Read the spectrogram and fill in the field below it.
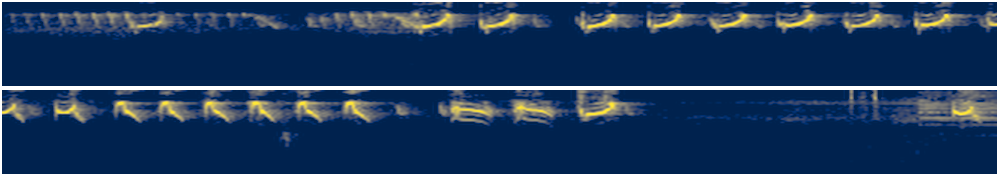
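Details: Bar-winged prinia, locally called ciblek or perenjak jawa, singing a fast series of loud, high, sharply down-slurred notes, about twenty in a row, repeated several times a second, with a brief pause before a final note.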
